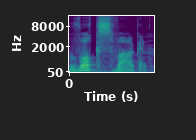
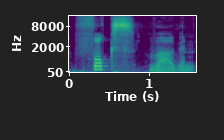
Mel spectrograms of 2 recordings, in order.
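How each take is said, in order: First: The word begins with a V sound. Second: The word begins with an F sound. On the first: The speaker calls it wrong. "and not Volkswagen" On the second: The speaker calls it right. "its correct pronunciation is Volkswagen"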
